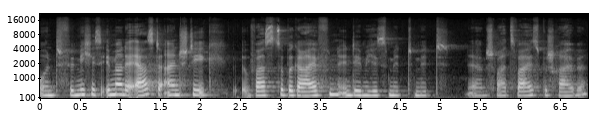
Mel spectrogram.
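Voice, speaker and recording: Noticeable background noise surrounds a woman speaking at a very slow pace. Her intonation is monotone and flat. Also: medium pitch for a woman. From South Africa. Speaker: artist. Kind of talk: interview. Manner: halting.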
